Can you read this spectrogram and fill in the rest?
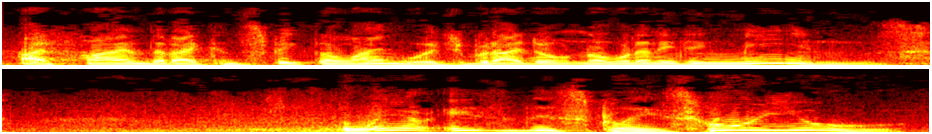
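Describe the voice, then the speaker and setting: Halting, bewildered scout, muffled radio. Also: male voice, fairly high pitch, big pitch swings. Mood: bewildered, pleading. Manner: halting, solemn, searching for words. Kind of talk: old-time radio drama acting. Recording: muffled, hissy old radio recording.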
